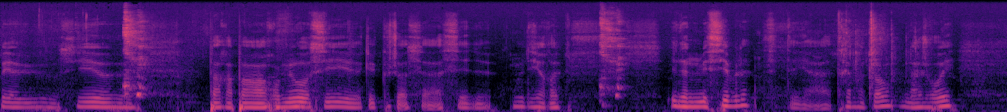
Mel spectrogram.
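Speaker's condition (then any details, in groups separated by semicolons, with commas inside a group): Down syndrome, trisomy 21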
